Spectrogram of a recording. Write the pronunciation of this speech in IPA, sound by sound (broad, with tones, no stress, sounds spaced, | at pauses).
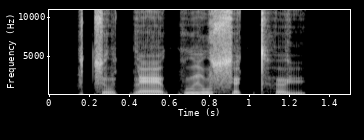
t͡s uː˨ t̚ l ɛː˨˧ kʷ iː˥ w s ɵ˨˥ t̚ t̪ʰ ɵ˨˩ ɥ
